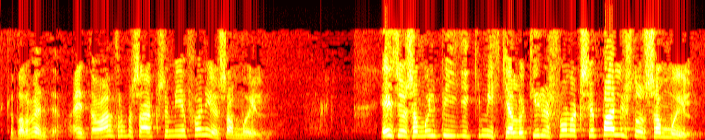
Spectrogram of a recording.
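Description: A man with a very high, husky, slightly raised voice teaches from the Bible as a lively storyteller, his pitch swinging widely up and down. He constantly puts questions to his listeners, and the recording sounds dull and muffled.

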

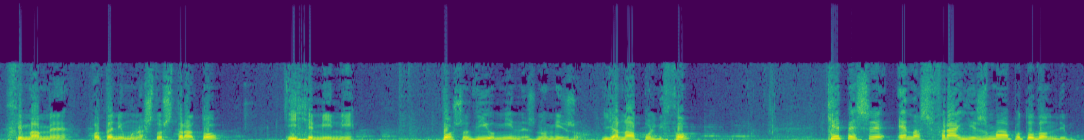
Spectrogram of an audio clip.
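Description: Man, middle-aged, personal testimony talk, mellow dark tone, animated storytelling. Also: mid-range voice. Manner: animated storytelling, acting out dialogue. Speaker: university professor giving a faith testimony.

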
